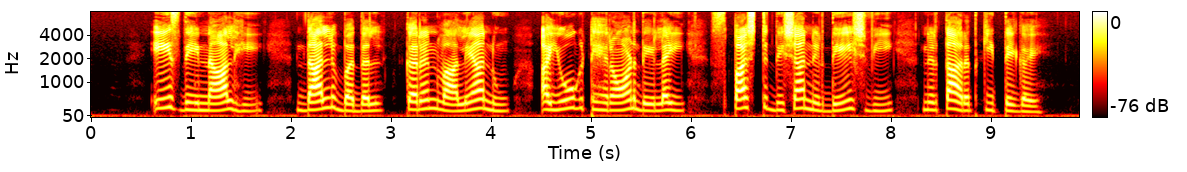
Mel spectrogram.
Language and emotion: Punjabi, neutral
